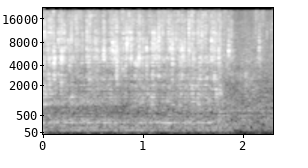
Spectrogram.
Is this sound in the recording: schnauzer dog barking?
no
